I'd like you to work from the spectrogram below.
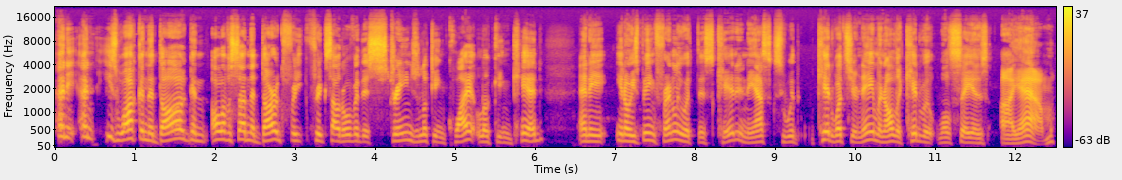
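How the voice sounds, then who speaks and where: A man co-hosting a casual comic book review chat, recapping a plot in halting, restarting phrases. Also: high-pitched, dry recording, studio quality. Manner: halting, with many restarts and laughs. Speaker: comic book podcast co-host.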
